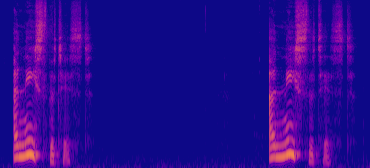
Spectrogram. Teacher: the stress is now on the AE, which changes the sound from a to e. The first syllable also changes to the schwa sound, a.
